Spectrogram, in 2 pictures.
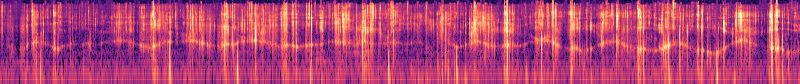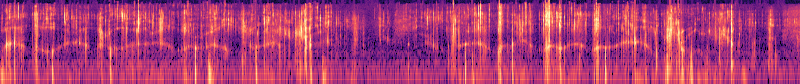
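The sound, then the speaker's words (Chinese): Chewing of soft gummy bear candies fills the stretch: many sticky, squishy bites and moist smacks in an irregular stream, quiet overall, with a brief lull partway through before the chewing resumes. “这个小熊软糖看起来好好吃。尝一个，应该是不同口味的。好软，”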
